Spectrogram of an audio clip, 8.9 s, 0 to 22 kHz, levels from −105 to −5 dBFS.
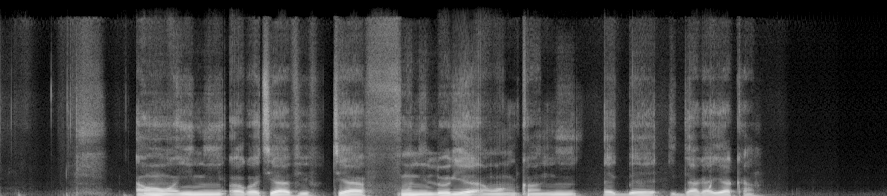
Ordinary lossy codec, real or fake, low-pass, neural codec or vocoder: none; fake; none; autoencoder, 48 kHz, 128 numbers a frame, DAC-VAE, trained on Japanese speech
